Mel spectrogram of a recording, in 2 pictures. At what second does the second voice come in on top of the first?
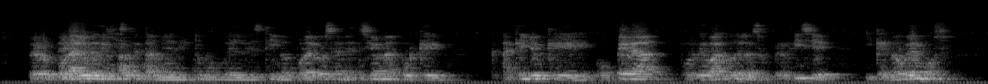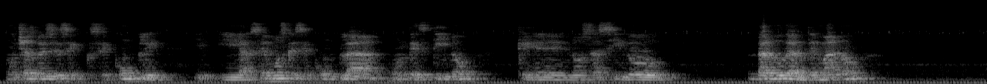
0.6 s

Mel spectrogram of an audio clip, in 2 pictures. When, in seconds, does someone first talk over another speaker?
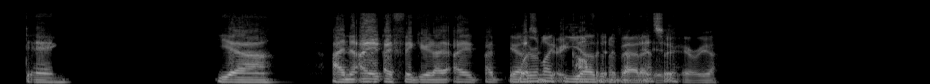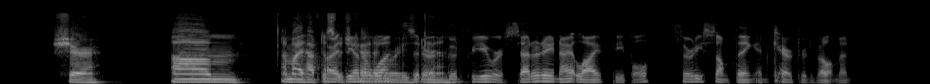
5.2 s

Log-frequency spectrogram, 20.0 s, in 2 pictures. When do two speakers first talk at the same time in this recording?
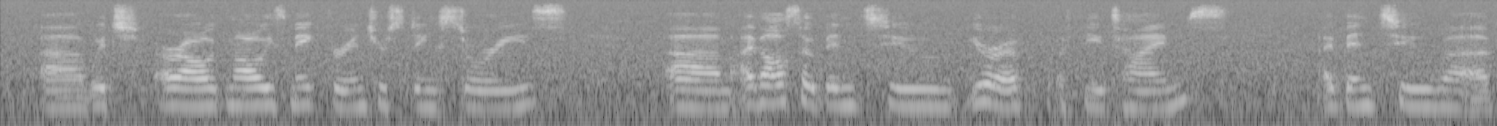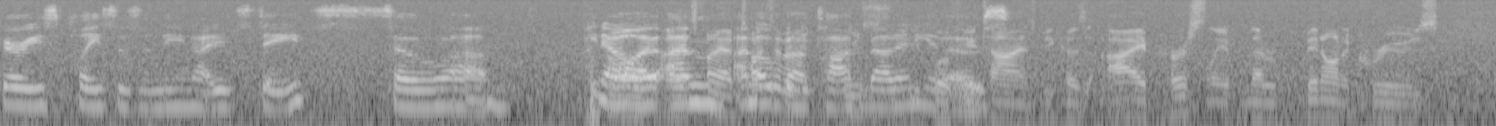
14.0 s

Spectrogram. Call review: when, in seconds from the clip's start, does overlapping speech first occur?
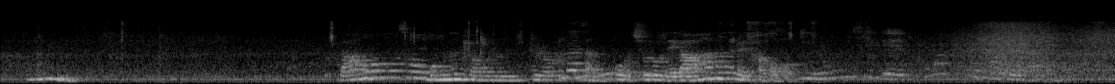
5.7 s

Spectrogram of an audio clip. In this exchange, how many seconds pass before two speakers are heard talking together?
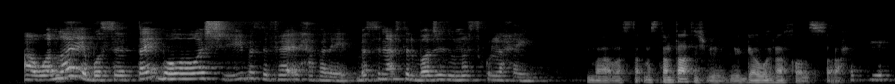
none

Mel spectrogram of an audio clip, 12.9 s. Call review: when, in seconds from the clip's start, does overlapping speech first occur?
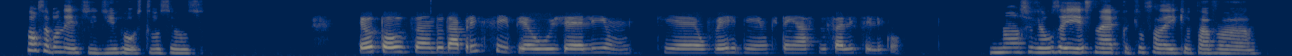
none

